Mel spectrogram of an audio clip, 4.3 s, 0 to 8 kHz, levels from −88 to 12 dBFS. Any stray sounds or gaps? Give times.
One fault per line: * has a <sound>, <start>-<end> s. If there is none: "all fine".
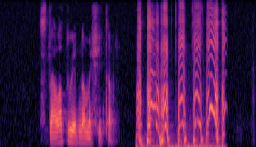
* has a squeak, 2.3-3.8 s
